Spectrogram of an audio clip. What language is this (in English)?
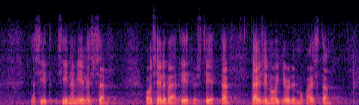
Finnish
